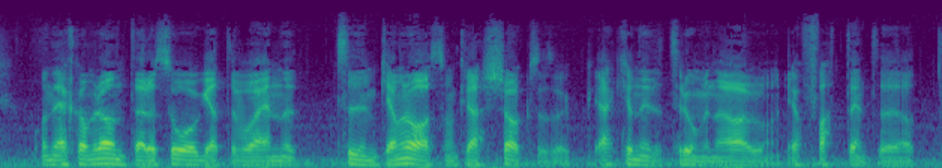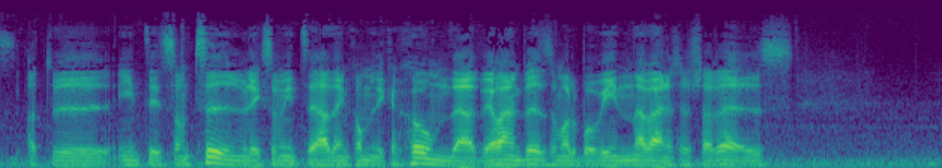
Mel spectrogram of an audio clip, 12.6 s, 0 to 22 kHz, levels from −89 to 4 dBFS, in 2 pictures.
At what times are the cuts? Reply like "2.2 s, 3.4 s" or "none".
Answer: none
